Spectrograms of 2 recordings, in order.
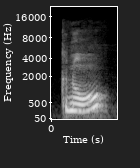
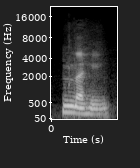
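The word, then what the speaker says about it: know: यहाँ पर के साइलेंट है और यहाँ एल साइलेंट है, मतलब इन्हें लिखा तो गया बट बोला नहीं गया।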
